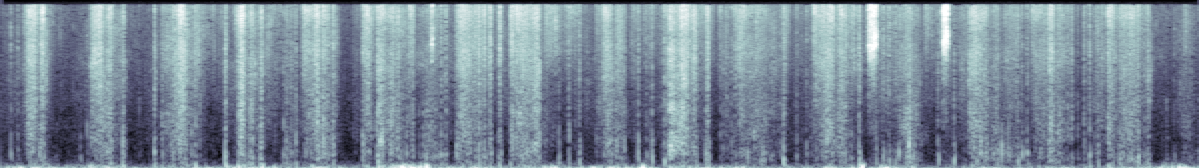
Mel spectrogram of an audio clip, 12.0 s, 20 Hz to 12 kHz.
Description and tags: Footsteps in soft snow. Recorded with Zoom H4.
